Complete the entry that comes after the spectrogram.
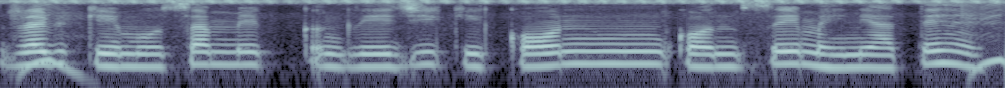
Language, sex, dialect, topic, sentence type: Hindi, female, Marwari Dhudhari, agriculture, question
